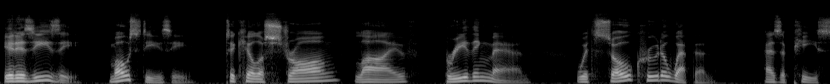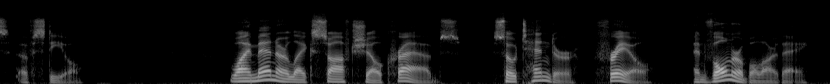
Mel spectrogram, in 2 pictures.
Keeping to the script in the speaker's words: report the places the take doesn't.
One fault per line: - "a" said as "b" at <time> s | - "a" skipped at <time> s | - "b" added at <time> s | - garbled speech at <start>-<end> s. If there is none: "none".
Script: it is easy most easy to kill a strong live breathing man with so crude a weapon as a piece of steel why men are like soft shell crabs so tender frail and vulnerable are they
none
